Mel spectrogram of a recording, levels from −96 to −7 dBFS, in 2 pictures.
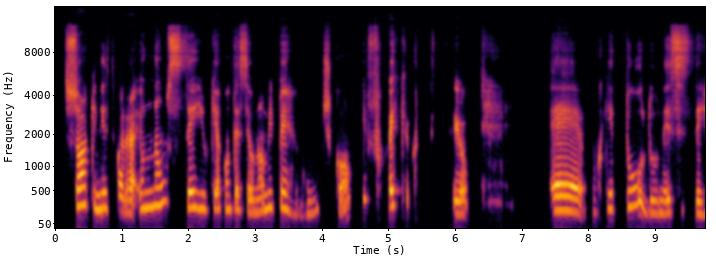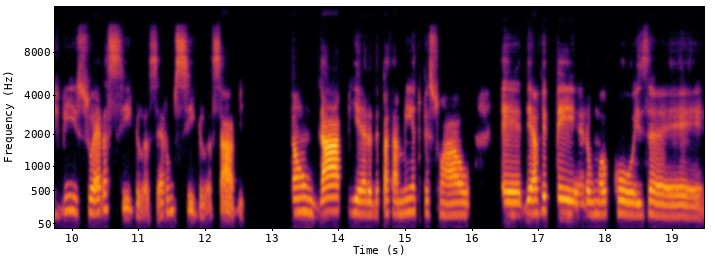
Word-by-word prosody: só 270 +2 +5
que 270 - -8
nesse 230 +1 -2
quadra 200 -4 +2
eu 230 - -4
não 275 +5 -2
sei 240 -7 0
o 220 - -13
que - - -3
aconteceu, 175 - -4
não 185 +4 -5
me 240 +2 -3
pergunte 180 - -6
como - - -3
que 370 - -7
foi 250 - 0
que 255 - -14 0.4
aconteceu. 340 0 -3 1.2
É, 200 -2 +4
Porque 225 +4 -8
tudo 210 - -5
nesse 175 +5 -5
serviço 185 +3 -6
era 190 +5 +2
siglas, 120 - -6
eram 180 +4 -6
sigla, 105 - -4
sabe, - - +1 0.6
então 185 0 0
DAP 195 +3 +11 0.3
era 165 -1 +1
departamento 175 +2 -2
pessoal, 155 -2 -1 0.4
eh, 160 -1 +2
DAVP 180 -1 +2
era 155 +2 -2
uma 165 0 -3
coisa, 160 -1 -2
eh, 140 -5 -2
180 Hz, 120 wpm, -25 LUFS, 160-210 Hz, 1.2 s, DAP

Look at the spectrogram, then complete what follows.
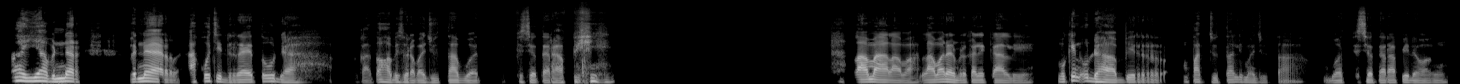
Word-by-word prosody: Oh 175 - +7
iya 160 0 +8
bener 140 +2 +6 0.5
bener 135 -2 +7 0.3
aku 150 - 0
cidera 105 -5 -1
itu 140 - -6
udah, 100 -2 -2 0.6
gak - - -11
tau 115 - -2
habis 105 -1 -3
berapa 95 -1 -3
juta 95 +2 -4
buat, 85 -2 -5 0.4
fisioterapi. 115 -7 -2 2.4
Lama 115 -2 +5
lama 90 -1 -3
lama 105 +3 +1
dan 110 - +4
berkali-kali 95 -2 -4 0.2
mungkin 165 +7 +1
udah 120 -8 +3
hampir 110 +3 -3 0.5
Rp4.000.000 105 -2 -7
Rp5.000.000 100 -4 -11 0.2
buat 90 0 -8
fisioterapi 100 0 -3
doang, 90 +2 -10
105 Hz, 115 wpm, -25 LUFS, 95-120 Hz, 2.4 s, iya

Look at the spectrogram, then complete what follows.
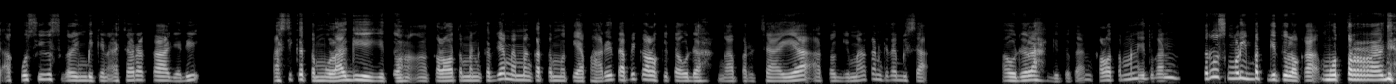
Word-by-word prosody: aku 215 0 -2
sih 230 +1 -5
sering 185 -5 -2
bikin 175 0 -4
acara 190 +4 -2
Kak, 185 -4 0
jadi 195 +7 -3 0.7
pasti 175 +5 -7
ketemu 175 -6 0
lagi 190 -3 +4
gitu, 155 0 -4
heeh. 165 -1 -7
Kalau 170 +1 +2
temen 180 0 -3
kerja 185 +9 -1
memang 205 -6 -1
ketemu 185 -1 -3
tiap 165 -1 -3
hari, 195 +8 -2
tapi 230 +4 -1
kalau 210 -3 +4
kita 180 -1 -6
udah 170 -1 -2
nggak 160 0 -8
percaya 165 +5 -1
atau 170 -1 -12
gimana 170 +5 -7
kan 240 -2 -6
kita 205 -1 -10
bisa, 185 -3 -8 0.8
ah, 175 - -7
udah 175 +2 +3
lah, - - -6
gitu 140 -2 -14
kan. - - -12
Kalau 190 +2 0
temen 215 - -5
itu 140 0 -5
kan 160 -2 -2 0.3
terus 345 +6 +3
ngelibet 275 0 +4
gitu 215 -1 +4
loh - - +8
Kak, 190 +2 0
muter 220 +1 +7 0.3
aja 250 -1 +7
185 Hz, 200 wpm, -20 LUFS, 170-210 Hz, 0.8 s, loh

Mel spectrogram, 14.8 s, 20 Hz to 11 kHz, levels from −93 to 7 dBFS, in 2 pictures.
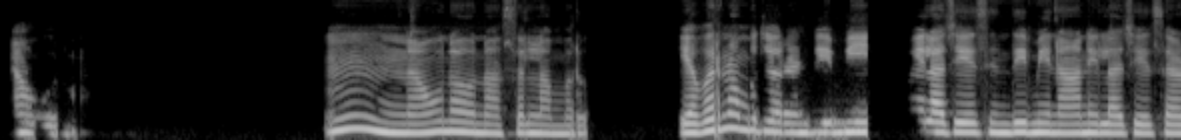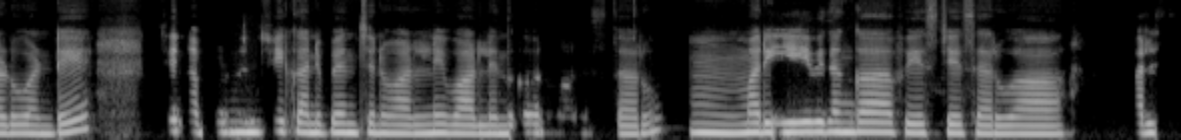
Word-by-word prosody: అవును. 190 -2 -7 1.6
హ్మ్. 255 -5 +2
అవునవును. 225 -1 +1
అసలు 205 +2 -4
నమ్మరు. 190 0 -4 0.7
ఎవరు 255 +7 +4
నమ్ముతారండి? 230 -7 +1
మీ 230 - +6
అమ్మ 255 - -38
ఇలా 230 -1 +4
చేసింది, 220 0 +2
మీ 220 - +5
నాన్న 210 +1 +2
ఇలా 205 -1 +1
చేసాడు 200 0 -2
అంటే, 195 +3 -1 0.6
చిన్నప్పడినుంచి 225 -1 -1
కనిపించని 215 -1 +1
వాళ్ళని 200 +1 0
వాళ్ళెందుకు 195 +1 -1
అనుమానిస్తారు? 195 0 -8 0.3
హ్మ్. 215 -1 +3
మరి 220 0 +4 0.2
ఏ - - +3
విధంగా 230 0 +2 0.2
ఫేస్ 210 -1 -2
చేసారు? 195 -1 -2 0.2
ఆ - - 0 0.6
పరిస్ 210 0 -1
215 Hz, 120 wpm, -24 LUFS, 200-225 Hz, 1.6 s, మీ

